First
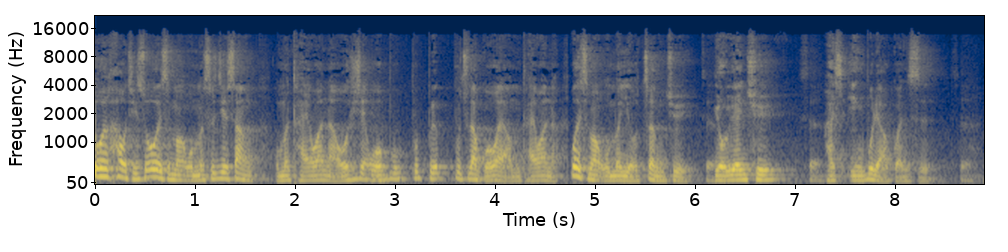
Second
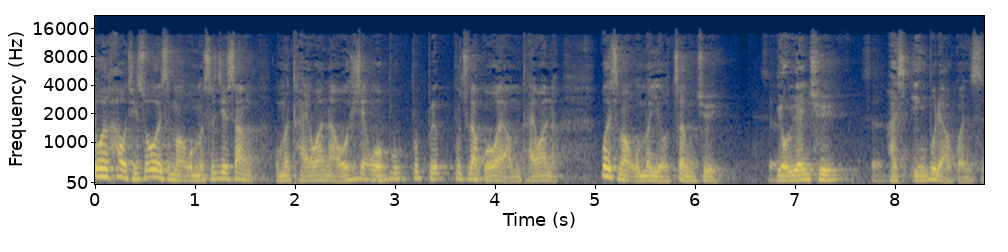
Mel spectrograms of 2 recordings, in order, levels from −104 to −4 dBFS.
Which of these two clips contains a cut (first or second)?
first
